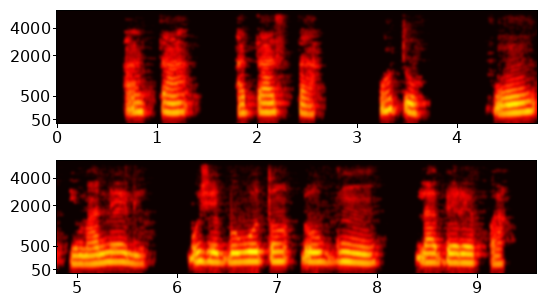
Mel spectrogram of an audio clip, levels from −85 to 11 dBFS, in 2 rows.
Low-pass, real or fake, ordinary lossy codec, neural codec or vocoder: 5.4 kHz; real; none; none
